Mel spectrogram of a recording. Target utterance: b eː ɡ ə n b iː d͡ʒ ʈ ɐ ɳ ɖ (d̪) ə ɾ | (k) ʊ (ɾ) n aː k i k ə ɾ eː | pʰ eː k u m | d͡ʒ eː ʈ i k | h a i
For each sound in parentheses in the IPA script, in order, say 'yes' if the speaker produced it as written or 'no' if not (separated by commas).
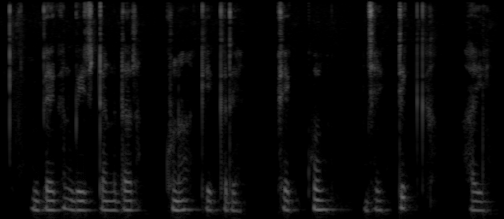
yes, no, no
